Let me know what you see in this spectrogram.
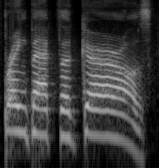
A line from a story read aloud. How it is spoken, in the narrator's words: Another heckler yells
